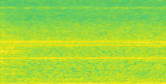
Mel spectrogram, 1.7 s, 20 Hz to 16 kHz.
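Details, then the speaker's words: Yamaha F4 4 hp four-stroke outboard, hydrolocked after years in storage, now fixed and oil refilled: even, steady buzz with a constant high whine, no misses or knocks; runs and idles fine, smoke from leftover cylinder oil burning off. "The uh prolific smoke is from the oil that's left in the cylinder. It'll burn off. I'd like to see a Ninja blender compete with that. Seems to be running great and idling fine."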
